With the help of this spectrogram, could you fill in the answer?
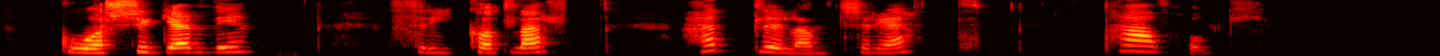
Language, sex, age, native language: Icelandic, female, 18-19, Icelandic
